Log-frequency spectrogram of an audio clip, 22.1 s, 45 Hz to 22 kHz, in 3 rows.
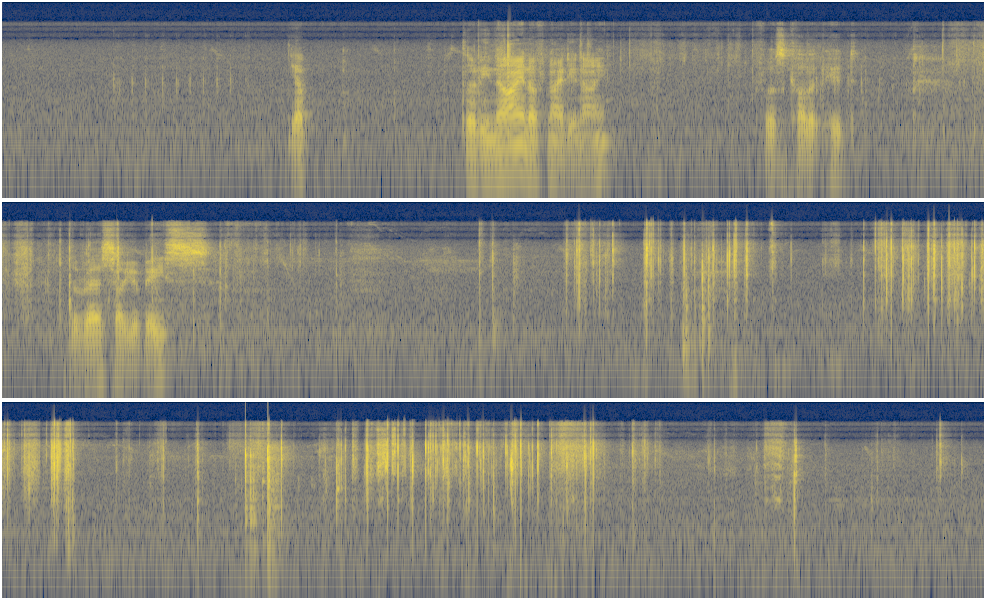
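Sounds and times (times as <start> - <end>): cards being handled: 7.0 - 10.0, 11.0 - 21.9
wrapper tearing and crinkling: 11.6 - 19.7, 20.4 - 20.8.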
